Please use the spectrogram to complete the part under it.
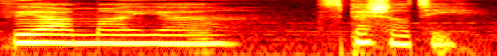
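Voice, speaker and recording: A woman playing a solemn, assured Vatican nun who hunts knowledge of vampires, with a French accent and a hushed, deliberate delivery in an intimate audio roleplay. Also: mid-range voice, flat delivery, gravelly, faint music behind. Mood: calm, assured.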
